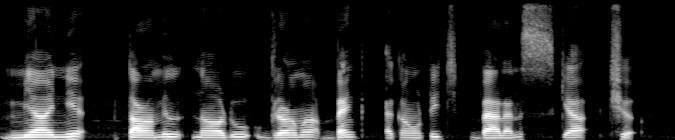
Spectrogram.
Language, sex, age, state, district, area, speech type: Kashmiri, male, 18-30, Jammu and Kashmir, Bandipora, rural, read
